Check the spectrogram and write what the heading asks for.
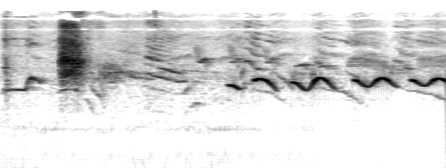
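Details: A kept black-throated laughingthrush, fanning wings and tail, sings a run of wavering whistled notes that loop up and down, repeated about twice a second, after a short opening whistle and a clatter.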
